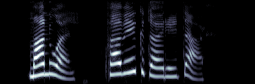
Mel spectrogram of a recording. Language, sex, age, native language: Icelandic, female, 11, Icelandic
